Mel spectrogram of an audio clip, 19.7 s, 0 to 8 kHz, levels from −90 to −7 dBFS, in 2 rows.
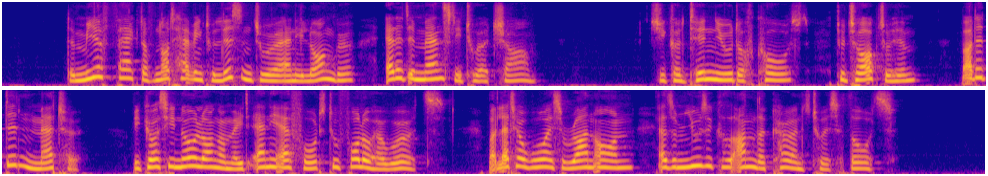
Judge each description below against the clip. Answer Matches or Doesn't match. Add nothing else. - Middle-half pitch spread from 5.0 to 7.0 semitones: Doesn't match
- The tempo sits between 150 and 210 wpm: Matches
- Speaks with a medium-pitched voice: Doesn't match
